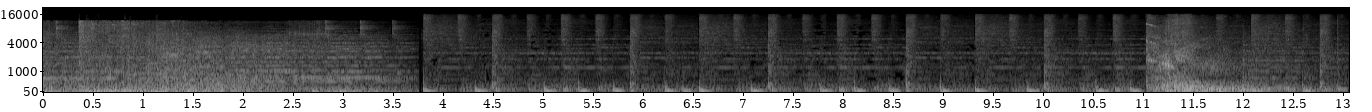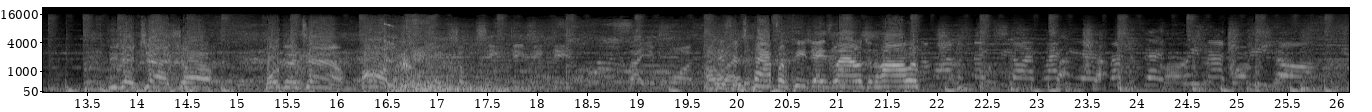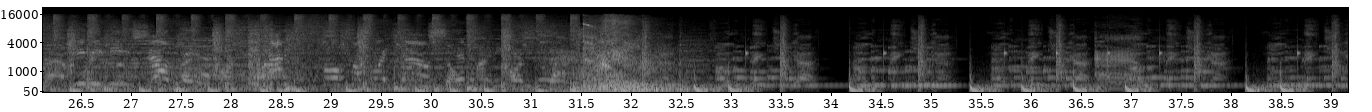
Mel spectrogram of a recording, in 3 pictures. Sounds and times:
Hip hop music: 0:00.0 - 0:00.8, 0:01.6 - 0:39.1
Rapping: 0:13.5 - 0:39.1
Speech: 0:13.6 - 0:18.3, 0:18.9 - 0:31.5.

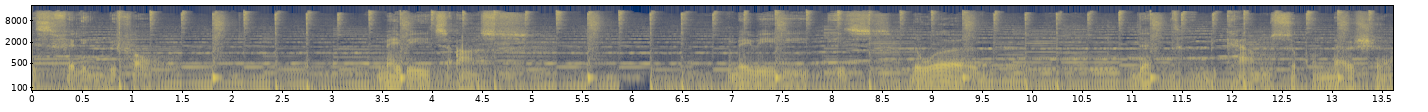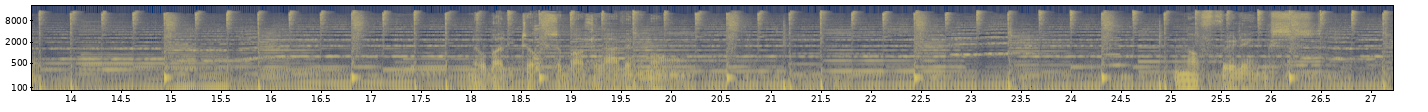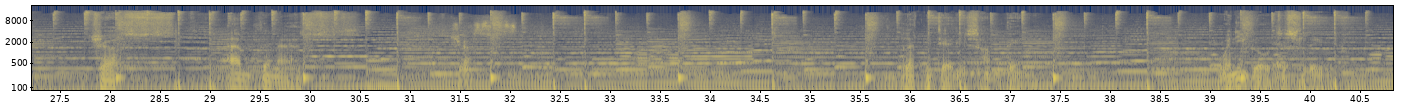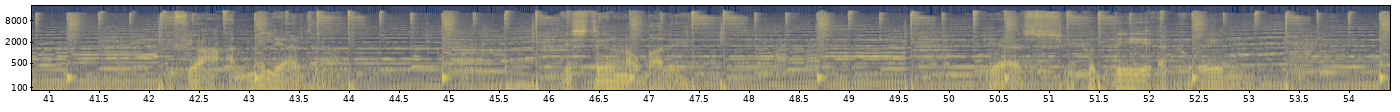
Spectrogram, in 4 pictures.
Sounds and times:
Speech: 0:00.0 - 0:01.4, 0:03.4 - 0:05.0, 0:06.9 - 0:09.7, 0:11.0 - 0:13.8, 0:18.0 - 0:20.3, 0:25.0 - 0:26.6, 0:27.8 - 0:30.6, 0:31.4 - 0:32.2, 0:35.9 - 0:37.3, 0:39.1 - 0:40.3, 0:42.1 - 0:44.1, 0:46.0 - 0:47.6, 0:50.3 - 0:53.1.

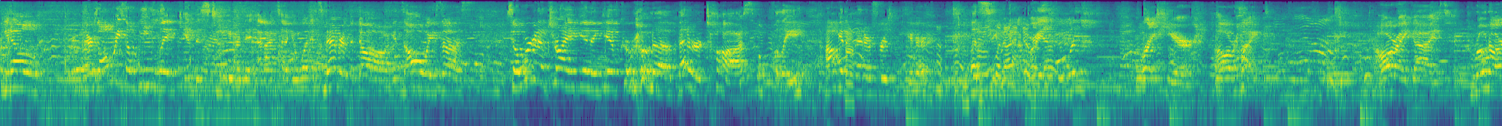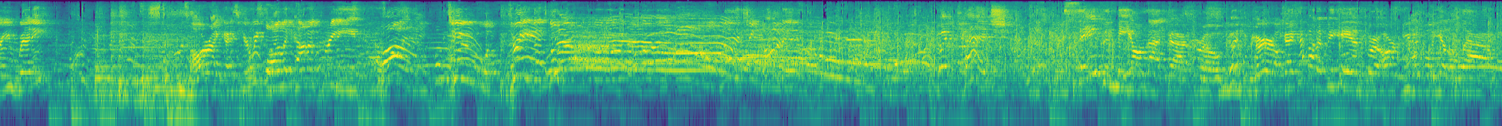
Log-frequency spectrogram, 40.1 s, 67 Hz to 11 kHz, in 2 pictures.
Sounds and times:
Music: 0:00.0 - 0:08.7, 0:09.3 - 0:40.0.

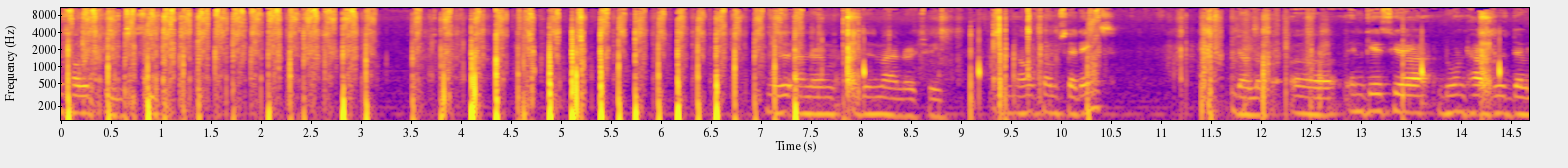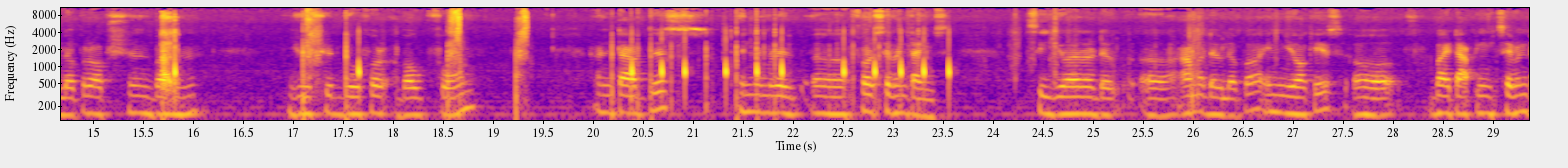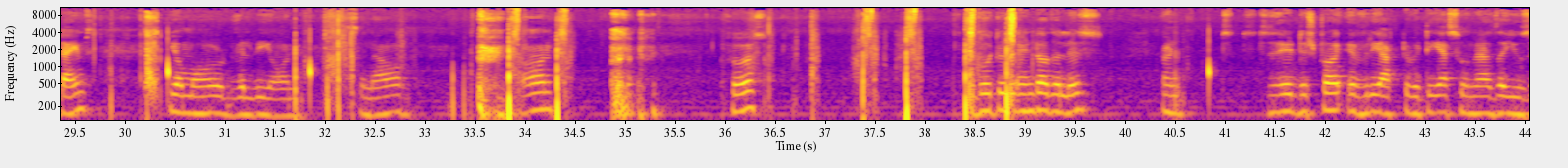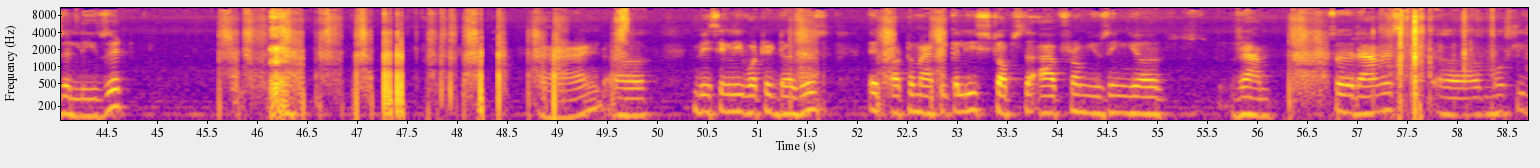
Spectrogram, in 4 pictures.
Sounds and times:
Speech: 0:00.0 - 0:01.1, 0:07.0 - 0:10.6, 0:11.7 - 0:16.1, 0:17.0 - 0:18.9, 0:20.0 - 0:23.6, 0:24.4 - 0:29.7, 0:30.4 - 0:32.9, 0:33.9 - 0:35.3, 0:36.0 - 0:36.5, 0:38.4 - 0:39.8, 0:40.4 - 0:40.7, 0:41.4 - 0:44.8, 0:48.8 - 0:58.7.

